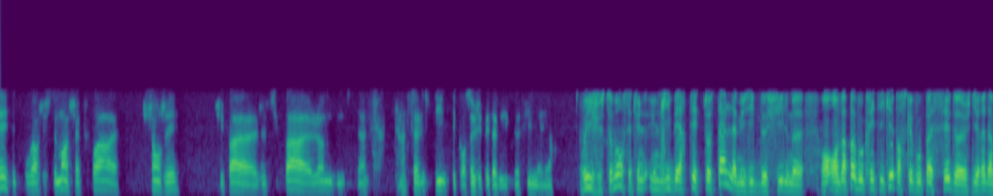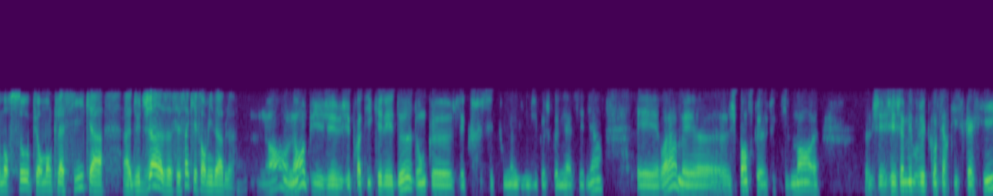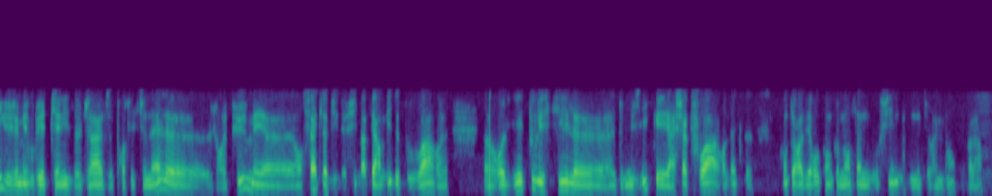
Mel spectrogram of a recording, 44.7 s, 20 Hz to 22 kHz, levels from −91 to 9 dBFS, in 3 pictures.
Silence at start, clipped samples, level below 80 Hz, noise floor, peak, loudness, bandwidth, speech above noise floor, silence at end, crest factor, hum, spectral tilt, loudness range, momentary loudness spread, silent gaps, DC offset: 0 s; under 0.1%; -64 dBFS; -55 dBFS; -2 dBFS; -22 LUFS; 4.1 kHz; 33 dB; 0.15 s; 22 dB; none; -10.5 dB/octave; 8 LU; 16 LU; none; under 0.1%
